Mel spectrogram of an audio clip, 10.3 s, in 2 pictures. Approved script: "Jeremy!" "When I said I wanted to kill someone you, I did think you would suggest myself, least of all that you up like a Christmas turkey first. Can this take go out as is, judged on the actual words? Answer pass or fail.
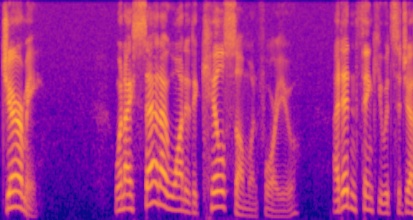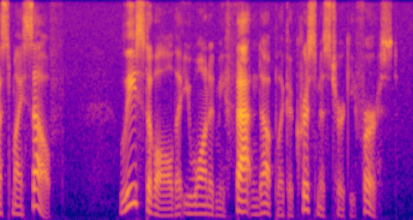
fail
